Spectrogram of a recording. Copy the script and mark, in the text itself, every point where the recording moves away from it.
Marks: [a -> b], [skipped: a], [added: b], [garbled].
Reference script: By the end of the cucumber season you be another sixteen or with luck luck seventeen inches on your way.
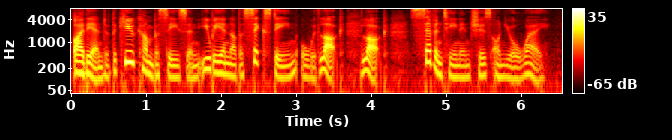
By the end of the cucumber season you be another sixteen or with luck luck seventeen inches on your way.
